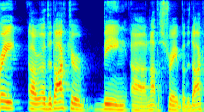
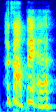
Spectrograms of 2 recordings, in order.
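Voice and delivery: high-pitched comic Cockney lady; put-on Cockney falsetto, much higher; Monty Python lady Cockney; 12 semitones higher than usual. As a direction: squawk it like a Python Cockney woman. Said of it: "in the Monty Python Lady Cockney voice".

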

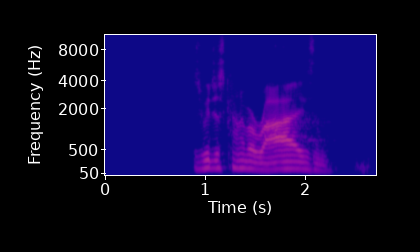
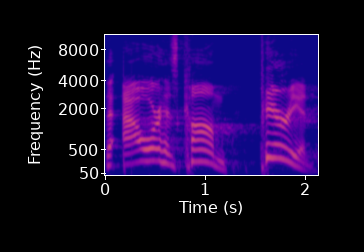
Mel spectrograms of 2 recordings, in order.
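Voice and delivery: slow, high, shouted declaration; loud proclamation; 10 semitones higher, 11 dB louder, slower than usual. Shown as a demonstration. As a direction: proclaim it slowly at full force. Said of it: "exclamation point, which means".

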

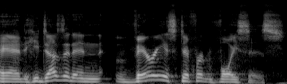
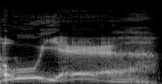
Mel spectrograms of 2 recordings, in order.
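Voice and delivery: higher Kool-Aid Man cry; 9 semitones higher, 3 dB louder than usual. Acted. Bartender to the party, a Kool-Aid Man impression. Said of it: "That's the Kool-Aid Man".

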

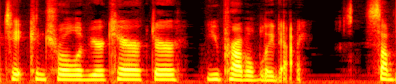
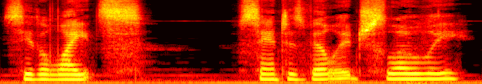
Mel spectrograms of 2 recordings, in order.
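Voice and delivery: game master scene setting; 4 dB quieter than usual. Acted. GM sets the opening scene.

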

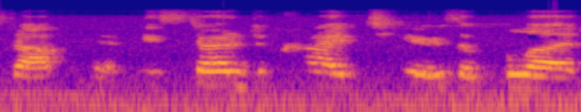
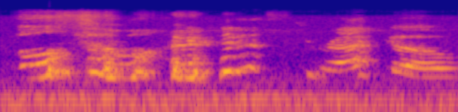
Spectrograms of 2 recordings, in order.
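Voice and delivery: mock shout; 7 semitones higher than usual. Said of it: "we shouted at the same time".

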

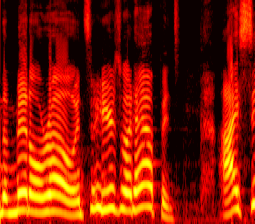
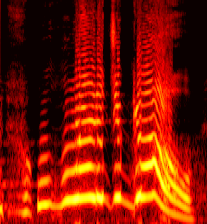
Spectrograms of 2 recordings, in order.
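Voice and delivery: panicked shout; 8 semitones higher, much slower than usual. Retold or imitated. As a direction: yell it slowly as a terrified kid on a coaster. Panicked kid on roller coaster.

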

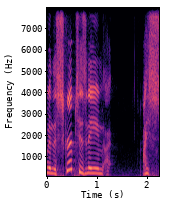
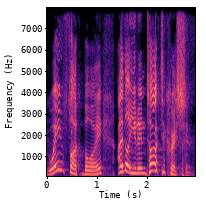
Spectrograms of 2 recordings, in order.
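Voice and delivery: mock call-out; 4 semitones higher, 7 dB louder than usual. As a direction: catch him in the lie. Calling out Pele's lie.

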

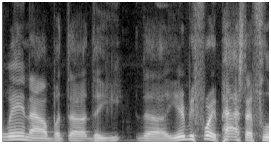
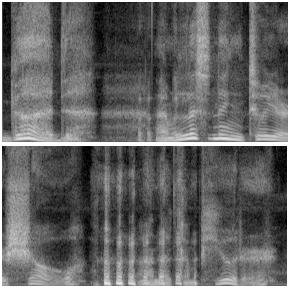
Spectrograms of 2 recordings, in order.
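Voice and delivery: slow soft dad voice; 3 semitones lower, 6 dB quieter, much slower than usual. Retold or imitated. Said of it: "He goes".

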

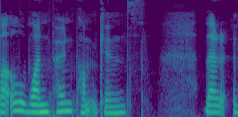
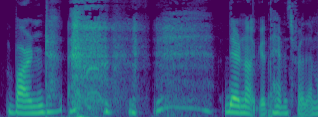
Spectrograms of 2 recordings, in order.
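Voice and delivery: normal talking voice

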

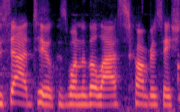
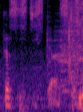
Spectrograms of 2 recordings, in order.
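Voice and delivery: disgusted whisper; 16 dB quieter than usual. Retold or imitated. Listeners react to the show.

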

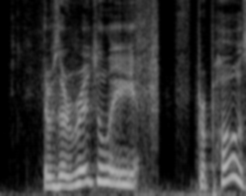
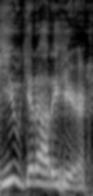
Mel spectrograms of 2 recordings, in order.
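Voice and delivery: laughing, mock shooing; laughing dismissal; 5 semitones higher than usual. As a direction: say it through a laugh. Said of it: "it's like".

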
